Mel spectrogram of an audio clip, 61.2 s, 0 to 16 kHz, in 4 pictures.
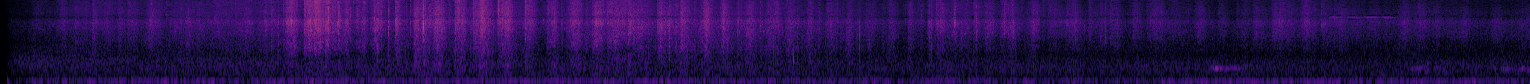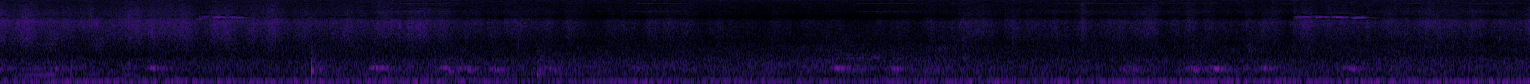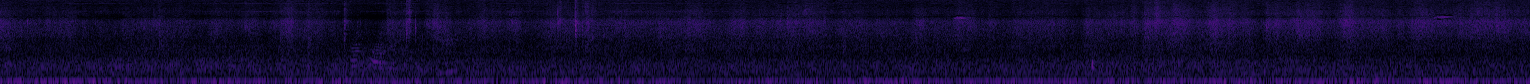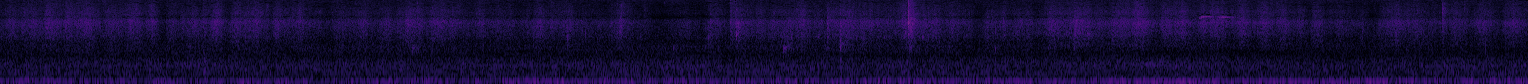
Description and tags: Counrtyside - sunny 2019-12-07 14-56-21
Dog passing by, country side field recording, sunny day
field, dog, sunny, recording, ambient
